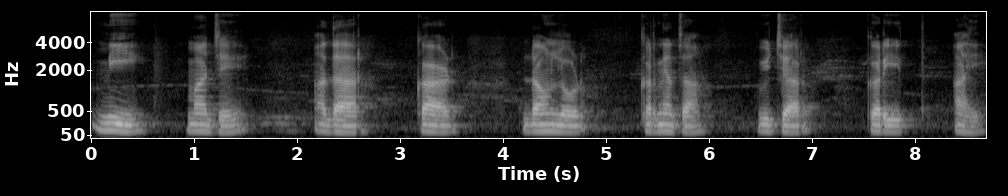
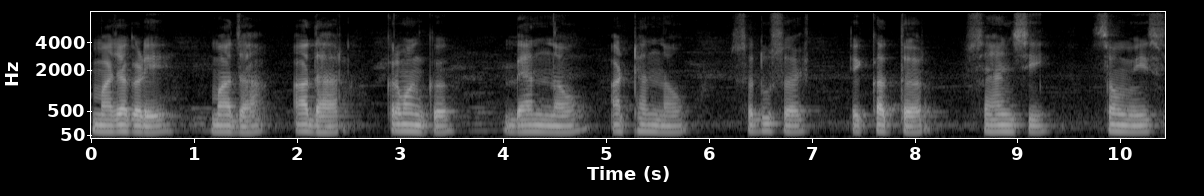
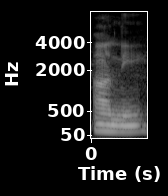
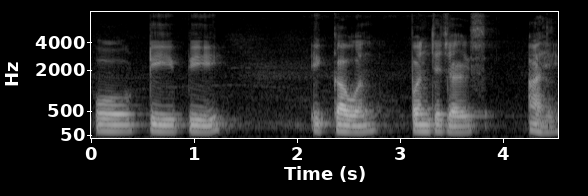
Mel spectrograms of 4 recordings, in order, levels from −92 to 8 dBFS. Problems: background sounds at intervals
